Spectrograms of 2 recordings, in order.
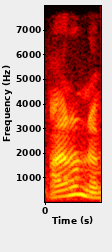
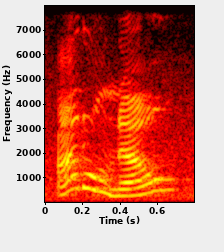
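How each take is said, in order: First: Said in the usual way. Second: "I don't know" jumps high and rises at the end; high rising shrug. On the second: Shown as a demonstration. Shrugging off gossip about Bob, high and rising. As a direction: toss it off in a high, questioning lilt.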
